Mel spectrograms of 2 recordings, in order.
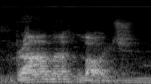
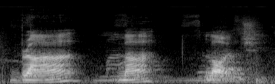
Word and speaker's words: Brahma Lodge: Listen, Brahma Lodge. No, 3. Very good. Very good, Betty. 3. So it's Brahma Lodge. Brahma Lodge.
